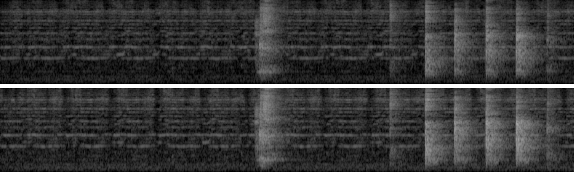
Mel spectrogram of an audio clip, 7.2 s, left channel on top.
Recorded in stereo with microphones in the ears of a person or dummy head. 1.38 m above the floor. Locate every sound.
3.2 s crushing: 5° left (ahead or behind), 1.4 m
4.9 s a clap: 5° left (ahead or behind), 1.1 m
